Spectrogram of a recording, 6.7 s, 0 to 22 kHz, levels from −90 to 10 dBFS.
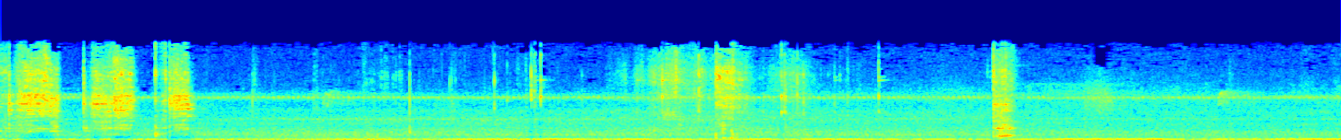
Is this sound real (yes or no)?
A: yes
